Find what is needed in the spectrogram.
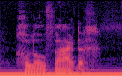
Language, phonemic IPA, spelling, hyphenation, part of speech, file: Dutch, /ɣəˌloːfˈʋaːr.dəx/, geloofwaardig, ge‧loof‧waar‧dig, adjective, Nl-geloofwaardig.ogg
- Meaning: credible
